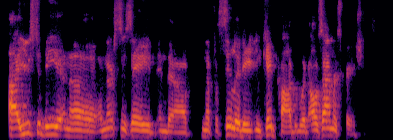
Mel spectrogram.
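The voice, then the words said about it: Brazilian accent. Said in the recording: “I'm from Brazil. My accent I have given it away a little bit.”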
